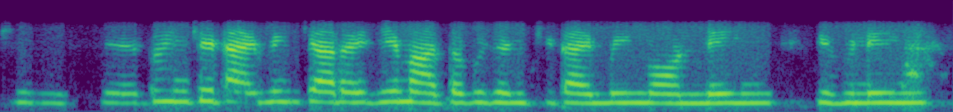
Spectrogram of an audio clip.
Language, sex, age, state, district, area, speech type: Hindi, female, 18-30, Madhya Pradesh, Harda, urban, conversation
